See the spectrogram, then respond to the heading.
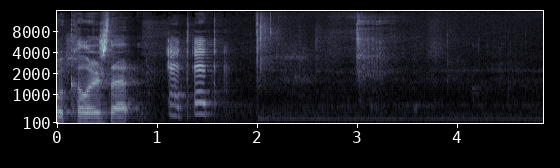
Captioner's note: baby mumbling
